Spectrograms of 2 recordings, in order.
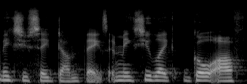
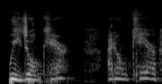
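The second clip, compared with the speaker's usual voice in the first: whispered; 4 semitones higher than usual. Real, not acted. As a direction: whisper it like a private mantra. Whispering mantra to herself.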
